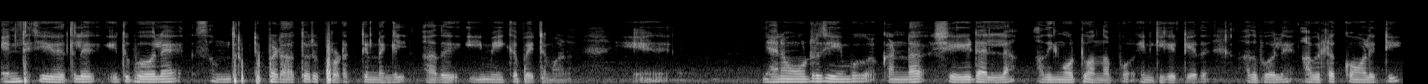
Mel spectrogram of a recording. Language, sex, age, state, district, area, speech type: Malayalam, male, 18-30, Kerala, Palakkad, urban, spontaneous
